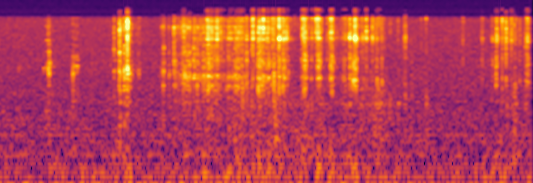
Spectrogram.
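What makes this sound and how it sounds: A box-cutter blade scrapes small cubes off a solid cream soap bar held in the hand. Quiet, crisp, bright scraping and cutting sounds come in quick, uneven bursts with a faint low rumble beneath. The clip ends with small soap cubes shaved from the bar.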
